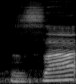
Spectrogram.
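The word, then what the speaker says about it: ظاء: যা হরফের মাখরাজ আপনাদেরকে আগেও বলেছিলাম। যে জিহ্বার অগ্রভাগ সামনের নিচের দুই দাতার আকার সাথে লাগবে। যা যা। যেটা ছিল সিনের মধ্যে। এরপর আমরা পড়েছিলাম সদের মধ্যে যে জিহ্বার অগ্রভাগ সামনের নিচে দুই দাতের আগার সাথে লাগবে।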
